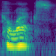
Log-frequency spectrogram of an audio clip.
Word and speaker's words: collect: you may I think collects from the book of common prayer that's what it looks like but it's actually collect that's just a fancy English way of pronouncing uh a certain word and what that word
